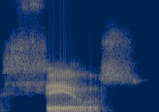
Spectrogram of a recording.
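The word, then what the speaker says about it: θεός: Theos. Yeah. Theta, epsilon, omicron, sigma. Theos.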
